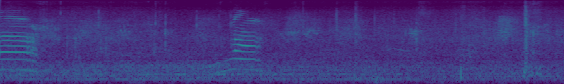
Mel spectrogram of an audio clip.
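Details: Free-roaming cats on a Japanese cat island, a milk-tea coloured cat and an orange tabby, leading the way to their hideout; two short high harmonic meows, the second downward-sliding, over steady outdoor background noise and faint clicks.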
